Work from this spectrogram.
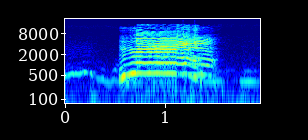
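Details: Goat screaming loudly: a single harsh, strained bleat lasting about one second, preceded by a faint rising and falling lower cry.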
